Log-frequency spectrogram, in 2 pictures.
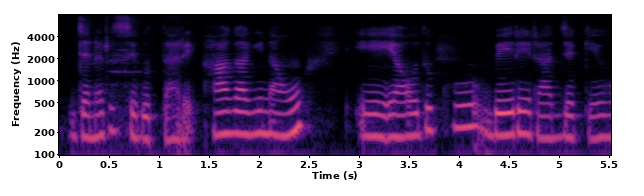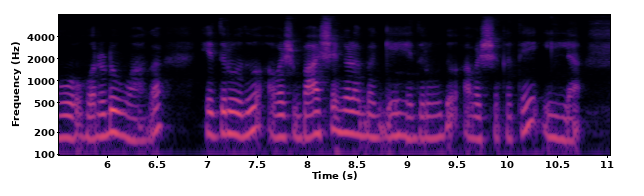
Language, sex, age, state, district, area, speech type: Kannada, female, 30-45, Karnataka, Chikkaballapur, rural, spontaneous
